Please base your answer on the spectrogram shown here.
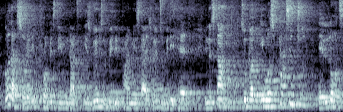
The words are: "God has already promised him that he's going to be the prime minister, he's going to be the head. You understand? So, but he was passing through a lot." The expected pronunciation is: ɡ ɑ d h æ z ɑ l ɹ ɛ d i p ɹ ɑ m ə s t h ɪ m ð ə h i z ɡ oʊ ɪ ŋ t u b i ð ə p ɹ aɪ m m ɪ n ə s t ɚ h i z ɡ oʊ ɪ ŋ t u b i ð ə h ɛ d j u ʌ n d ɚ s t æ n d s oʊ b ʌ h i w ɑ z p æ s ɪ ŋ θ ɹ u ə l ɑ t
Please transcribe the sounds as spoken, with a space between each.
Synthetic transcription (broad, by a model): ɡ ɑ d h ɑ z ɑ l ɹ ɛ d i p ɹ ɑ m ə s t h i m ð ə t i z ɡ oʊ ɪ ŋ t u b i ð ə p ɹ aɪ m m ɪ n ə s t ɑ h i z ɡ oʊ ɪ ŋ t u b i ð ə h ɛ d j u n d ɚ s t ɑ n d s oʊ b ʌ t i w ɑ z p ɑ s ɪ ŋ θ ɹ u ə l ɑ t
